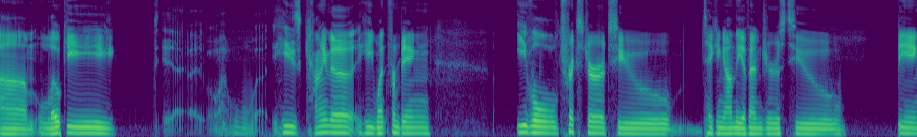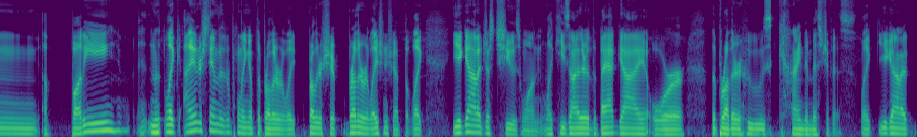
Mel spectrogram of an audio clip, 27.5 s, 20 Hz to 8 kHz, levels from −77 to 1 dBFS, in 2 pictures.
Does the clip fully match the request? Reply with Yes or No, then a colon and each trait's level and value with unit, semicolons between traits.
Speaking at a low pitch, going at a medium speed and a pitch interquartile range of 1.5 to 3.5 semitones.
No: low, 110 Hz; slow, 125 wpm; average, 2.7 semitones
